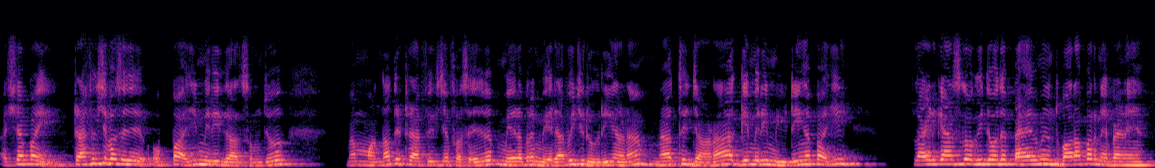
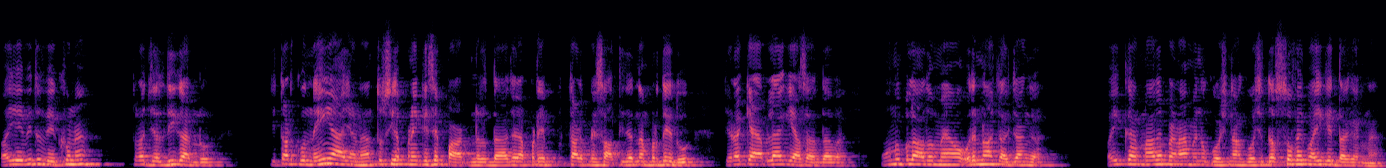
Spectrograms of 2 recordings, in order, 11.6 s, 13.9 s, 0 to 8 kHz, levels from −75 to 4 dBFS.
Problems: background sounds at intervals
